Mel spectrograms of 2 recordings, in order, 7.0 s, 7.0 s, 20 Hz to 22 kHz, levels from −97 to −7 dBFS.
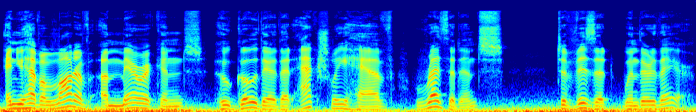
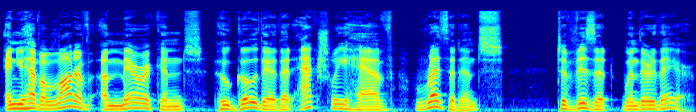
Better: second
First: low rumble; faint; throughout; 20 dB below the speech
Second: none

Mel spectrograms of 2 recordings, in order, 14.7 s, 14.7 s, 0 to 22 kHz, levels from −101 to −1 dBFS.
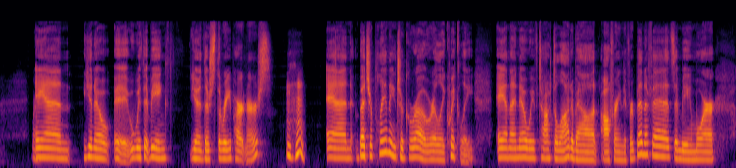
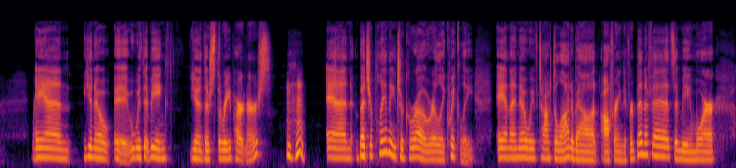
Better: neither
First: none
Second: none

